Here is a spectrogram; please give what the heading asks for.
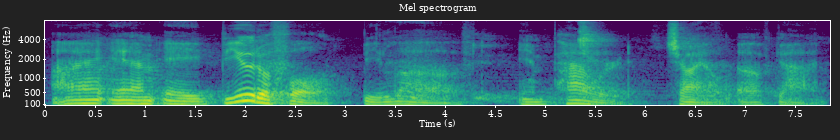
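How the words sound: The stress is on "beautiful".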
